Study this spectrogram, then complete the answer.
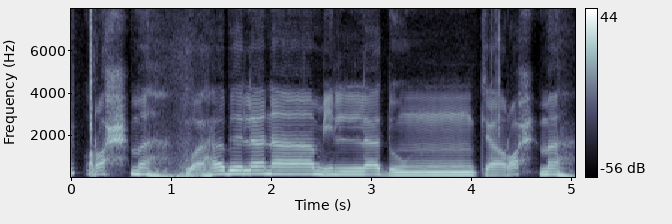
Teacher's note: গোলতায়ের পরিবর্তে হা সাকিন পরে আমরা থামবো। এক্ষেত্রে এই গোলতায়ের সাথে জবর আছে না জের আছে না পেশ আছে, নাকি দুই জবর আছে না দুই জের আছে না দুই পেশ আছে, পসিবল সব হরকতগুলো বললাম, এর কোনো কিছু আমাদেরকে দেখতে হবে না।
